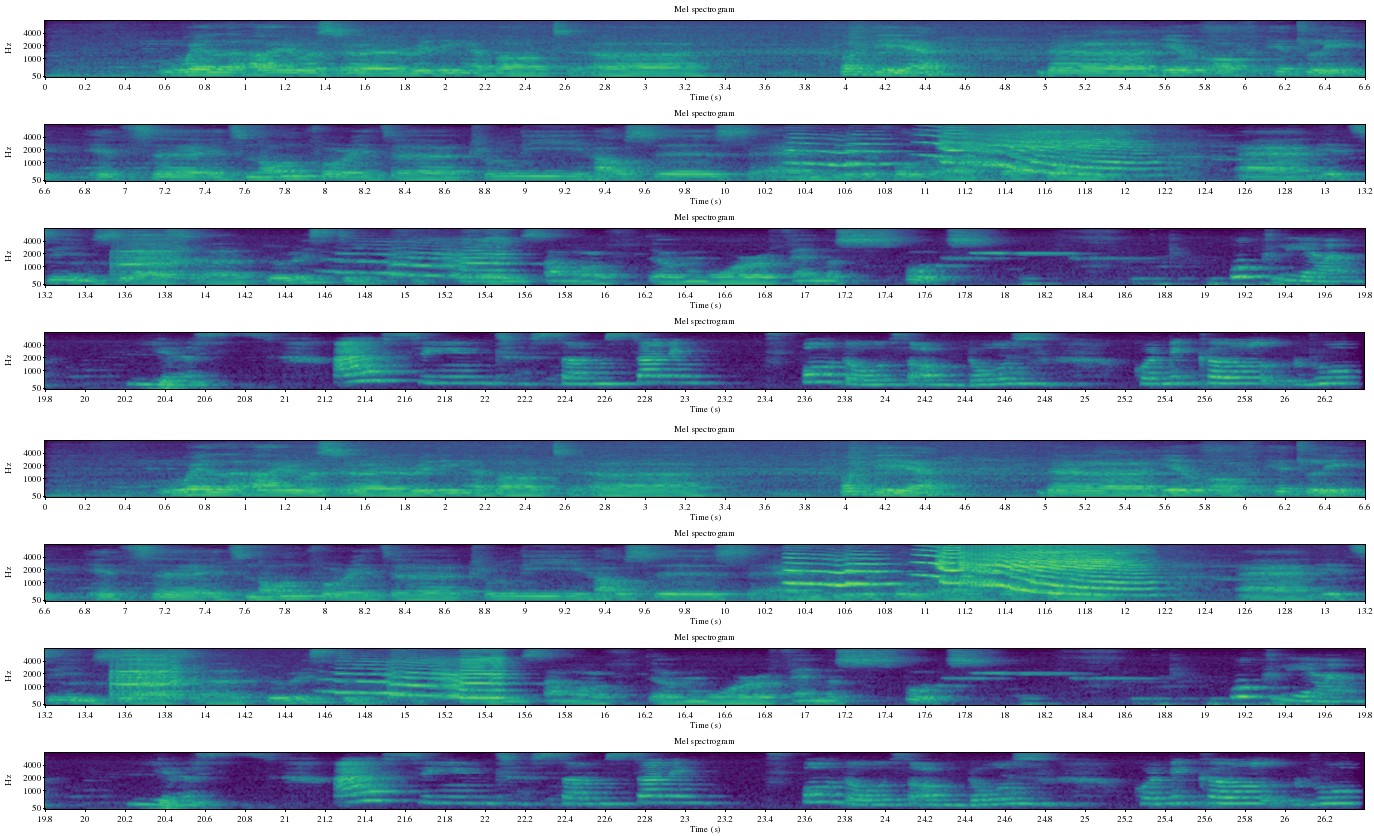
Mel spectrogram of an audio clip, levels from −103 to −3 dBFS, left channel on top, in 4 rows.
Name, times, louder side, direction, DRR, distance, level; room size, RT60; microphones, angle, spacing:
voice 1, 0.0-17.9, left 1 dB, ahead, 1.1 m, -37 dB
sound 1, 10.3-12.2 13.5-14.0 14.6-15.5, right 9 dB, 85° right, 0.3 m, -27 dB
voice 2, 17.7-18.7 19.1-19.8 20.2-20.7 21.0-23.2 23.6-26.3, left 1 dB, 35° left, 1.0 m, -40 dB
3.1 x 2.2 x 2.4 m
head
